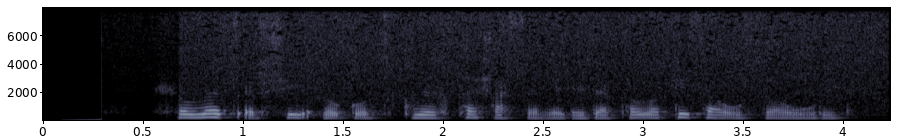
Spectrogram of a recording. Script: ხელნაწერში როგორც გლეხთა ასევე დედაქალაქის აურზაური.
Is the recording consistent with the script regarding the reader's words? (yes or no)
yes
